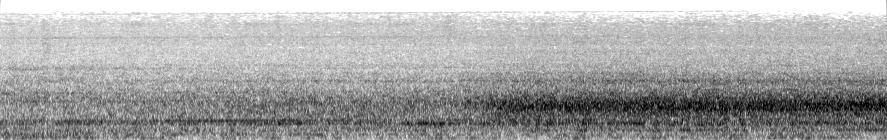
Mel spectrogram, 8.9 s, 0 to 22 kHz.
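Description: Izukyu 8000 series electric train running: a steady rumble of wheels on rail and the running gear, with a faint steady tone from the motors. About halfway through a brighter hiss comes in and the sound grows louder.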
